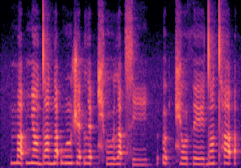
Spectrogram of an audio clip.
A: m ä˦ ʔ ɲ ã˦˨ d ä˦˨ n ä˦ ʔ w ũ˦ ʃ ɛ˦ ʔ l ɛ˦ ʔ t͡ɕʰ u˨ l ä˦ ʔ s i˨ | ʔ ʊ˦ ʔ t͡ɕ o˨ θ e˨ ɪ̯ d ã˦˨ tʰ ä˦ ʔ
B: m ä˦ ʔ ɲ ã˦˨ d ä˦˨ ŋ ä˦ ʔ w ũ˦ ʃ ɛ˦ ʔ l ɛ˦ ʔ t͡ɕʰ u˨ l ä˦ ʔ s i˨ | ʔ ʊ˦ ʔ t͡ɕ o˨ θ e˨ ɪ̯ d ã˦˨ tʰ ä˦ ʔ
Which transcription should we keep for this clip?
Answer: A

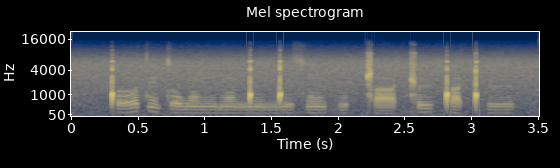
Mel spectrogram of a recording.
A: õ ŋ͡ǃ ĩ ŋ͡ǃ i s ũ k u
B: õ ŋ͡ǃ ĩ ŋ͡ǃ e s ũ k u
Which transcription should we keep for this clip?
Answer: A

